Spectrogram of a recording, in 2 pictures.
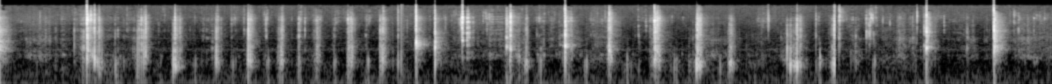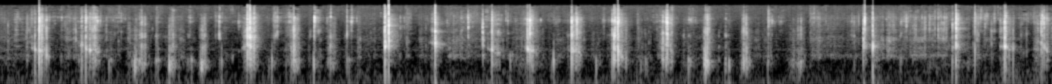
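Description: A woman chews wetly with her mouth close to a microphone.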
